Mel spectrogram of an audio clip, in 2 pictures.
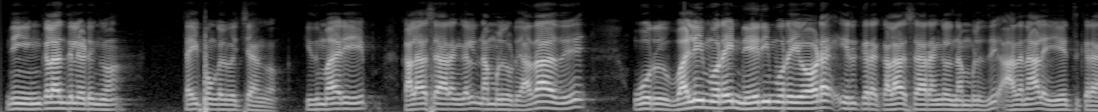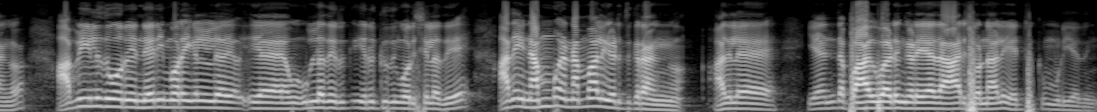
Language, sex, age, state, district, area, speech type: Tamil, male, 60+, Tamil Nadu, Erode, urban, spontaneous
